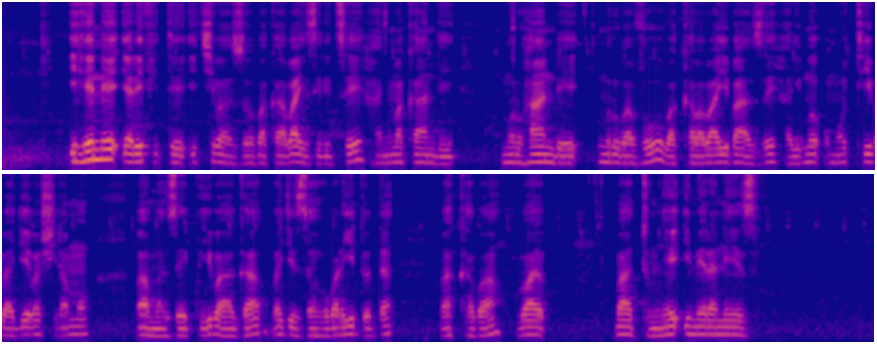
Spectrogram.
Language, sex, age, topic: Kinyarwanda, female, 18-24, agriculture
